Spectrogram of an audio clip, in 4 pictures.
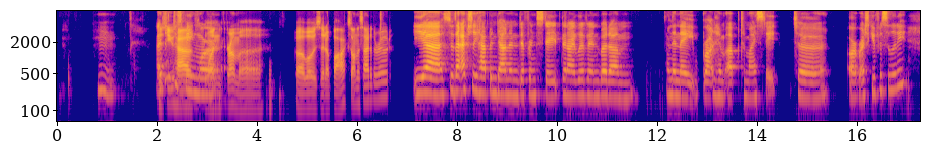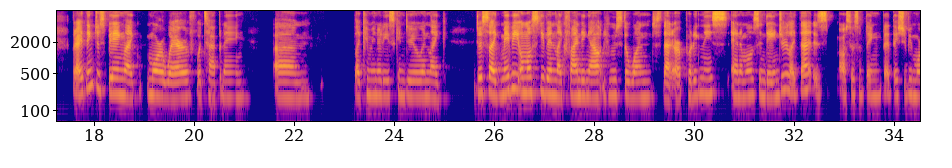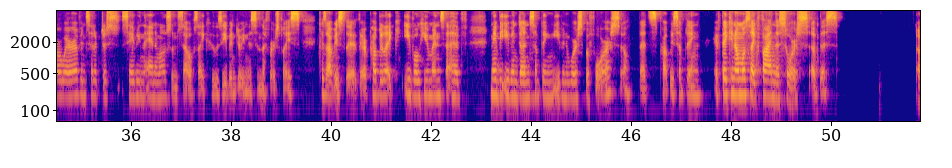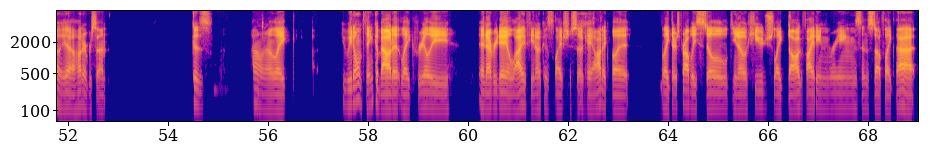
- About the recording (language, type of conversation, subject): English, unstructured, How do you think people should respond when they witness animal cruelty in public?
- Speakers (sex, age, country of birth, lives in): female, 20-24, United States, United States; male, 30-34, United States, United States
- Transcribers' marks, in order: tapping; other background noise; other noise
